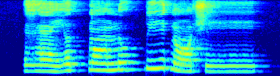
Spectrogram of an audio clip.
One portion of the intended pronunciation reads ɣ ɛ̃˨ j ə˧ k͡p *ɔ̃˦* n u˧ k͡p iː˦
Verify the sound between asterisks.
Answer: incorrect: ɔ̃˧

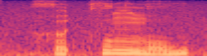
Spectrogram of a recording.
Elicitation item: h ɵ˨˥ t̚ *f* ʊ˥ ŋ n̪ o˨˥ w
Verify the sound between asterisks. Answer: correct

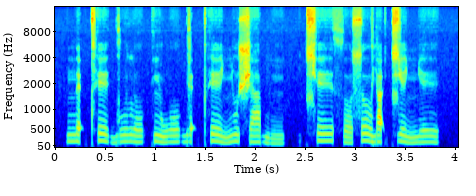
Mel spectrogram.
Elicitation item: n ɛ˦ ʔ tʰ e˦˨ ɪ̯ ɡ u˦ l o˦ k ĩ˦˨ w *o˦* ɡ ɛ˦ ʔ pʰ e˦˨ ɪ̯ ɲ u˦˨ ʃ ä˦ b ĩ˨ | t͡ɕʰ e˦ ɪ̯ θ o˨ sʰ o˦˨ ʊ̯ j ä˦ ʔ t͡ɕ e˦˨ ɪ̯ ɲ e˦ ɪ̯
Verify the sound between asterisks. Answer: correct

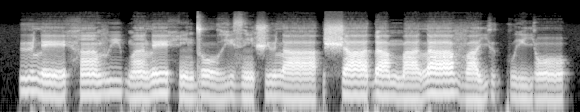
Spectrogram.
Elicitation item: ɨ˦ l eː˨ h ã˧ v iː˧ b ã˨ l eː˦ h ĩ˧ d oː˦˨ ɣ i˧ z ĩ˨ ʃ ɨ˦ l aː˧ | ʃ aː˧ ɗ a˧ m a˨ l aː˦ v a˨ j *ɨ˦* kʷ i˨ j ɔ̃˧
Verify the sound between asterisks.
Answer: incorrect: ɨ˧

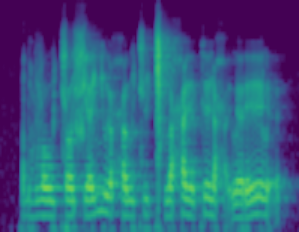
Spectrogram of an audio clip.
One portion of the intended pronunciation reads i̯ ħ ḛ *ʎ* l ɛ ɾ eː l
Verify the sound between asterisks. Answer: incorrect: none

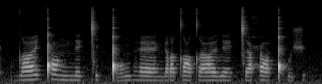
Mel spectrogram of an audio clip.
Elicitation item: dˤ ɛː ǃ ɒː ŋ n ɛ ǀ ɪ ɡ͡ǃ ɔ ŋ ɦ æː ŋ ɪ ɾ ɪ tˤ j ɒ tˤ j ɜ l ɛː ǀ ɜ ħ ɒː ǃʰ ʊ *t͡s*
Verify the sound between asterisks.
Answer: incorrect: ʃ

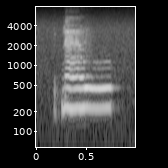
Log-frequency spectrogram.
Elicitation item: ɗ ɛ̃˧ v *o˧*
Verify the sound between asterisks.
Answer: incorrect: u˧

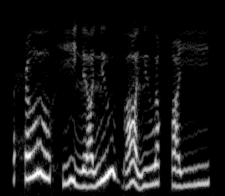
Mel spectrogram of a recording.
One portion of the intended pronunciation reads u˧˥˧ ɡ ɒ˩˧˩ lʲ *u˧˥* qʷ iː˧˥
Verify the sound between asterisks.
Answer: correct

